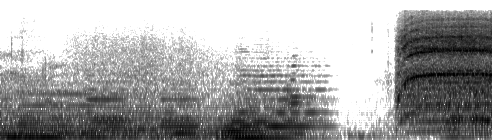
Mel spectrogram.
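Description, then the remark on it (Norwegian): A hand-held immersion blender with stepless speed setting and turbo button whirs steadily with a shifting motor pitch, then cuts out briefly before a louder, higher-pitched burst of blending starts up. “jeg har et veldig sært forhold til stavmikseren min. Det er derfor jeg står med den i hånda og lager lyd.”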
